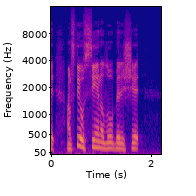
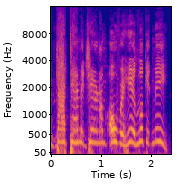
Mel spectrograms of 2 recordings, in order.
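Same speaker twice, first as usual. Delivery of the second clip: high, loud imitation of exasperated mother yelling; screaming mom; 12 semitones higher, 10 dB louder than usual. Mom screaming at son who talks to the TV, high shout. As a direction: yell like a mom demanding attention. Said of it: "my mom is fucking screaming at me".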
